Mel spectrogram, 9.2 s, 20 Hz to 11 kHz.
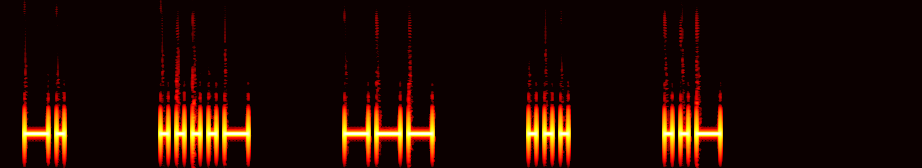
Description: Morse code, heard as a keyed tone, about 15 wpm, spaced as for 7 wpm, 700 Hz. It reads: N4OSU
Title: USA Call Signs - 5 Characters - 4x Character Spacing - 15wpm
